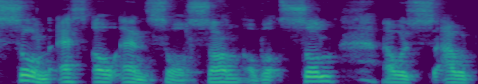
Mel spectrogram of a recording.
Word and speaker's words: Son: And the next one we got is Sun, S-O-N, so Son, but Sun. I would pronounce it as a UK guy.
